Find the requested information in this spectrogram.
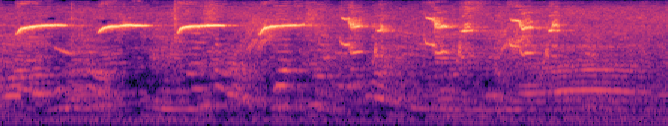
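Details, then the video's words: Canary in lively, vigorous song: four loud, clear upswept whistled notes about every half second, then quicker, fainter twittering phrases, with softer lower-pitched sounds running underneath. "suara burung kenari gacoor"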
